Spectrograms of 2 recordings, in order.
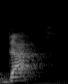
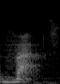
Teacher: The one feature that we heard there is the D sound instead of the.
